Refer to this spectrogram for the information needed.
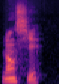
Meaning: lancer
- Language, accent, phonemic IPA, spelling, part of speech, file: French, France, /lɑ̃.sje/, lancier, noun, LL-Q150 (fra)-lancier.wav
